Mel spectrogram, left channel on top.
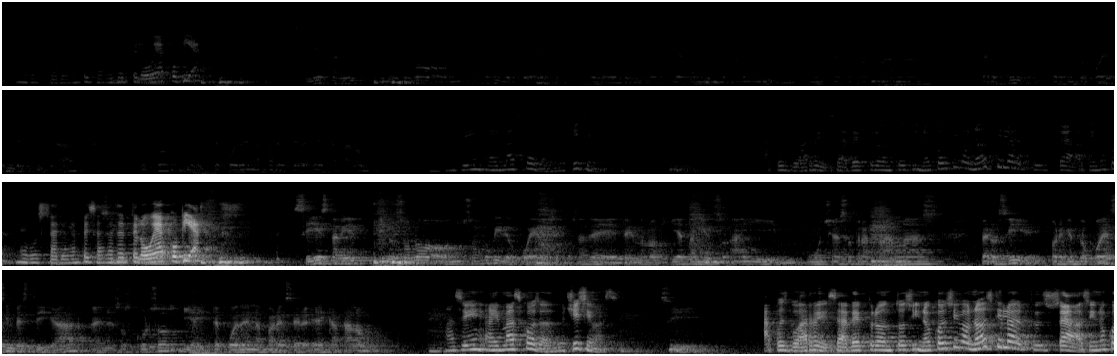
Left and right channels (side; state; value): left; quieter; 30.6 dB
